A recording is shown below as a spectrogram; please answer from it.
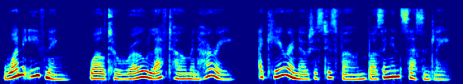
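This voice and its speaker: A woman's voice: fairly low pitch, lively intonation, moderate pace, mellow, breathy edge, no echo, clean studio sound. A woman narrating a scripted storybook tale as a storyteller.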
